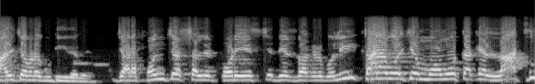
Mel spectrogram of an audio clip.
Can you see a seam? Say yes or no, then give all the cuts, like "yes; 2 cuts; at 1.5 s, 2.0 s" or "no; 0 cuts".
yes; 1 cut; at 1.1 s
